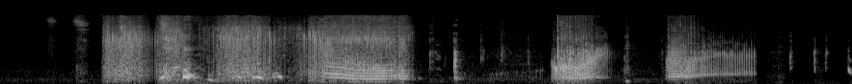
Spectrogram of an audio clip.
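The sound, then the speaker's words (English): A string of loud fart sound effects, not made by a real person, with several sputtering bursts of varying length, some long and rumbling, others short pops, with brief gaps between them and no talking. “You know, they're just fart sound effects.”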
